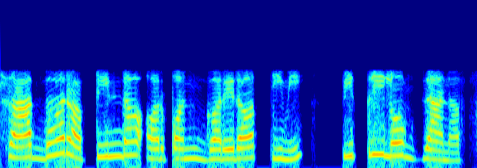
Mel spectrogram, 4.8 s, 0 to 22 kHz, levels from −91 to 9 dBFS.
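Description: Speech, carried throughout by the RealAudio 14.4 codec, the dial-up era RealAudio 1 speech coder. Its band runs from about 150 Hz to 3.7 kHz, with nothing above 3.8 kHz, so sibilants and consonant detail are gone and the sound is dull and boxy. Coding damage is heavy, adding a muffled, gargly texture, which fits the roughly 8 kbit/s rate this coder was designed to squeeze through a modem line.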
